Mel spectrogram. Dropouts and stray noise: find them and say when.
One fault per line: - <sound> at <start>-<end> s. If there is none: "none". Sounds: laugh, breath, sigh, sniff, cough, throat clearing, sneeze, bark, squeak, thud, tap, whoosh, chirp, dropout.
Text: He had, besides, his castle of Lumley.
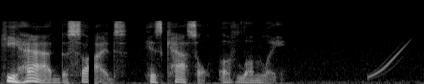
- dropout at 0.9-0.9 s
- chirp at 3.7-4.2 s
